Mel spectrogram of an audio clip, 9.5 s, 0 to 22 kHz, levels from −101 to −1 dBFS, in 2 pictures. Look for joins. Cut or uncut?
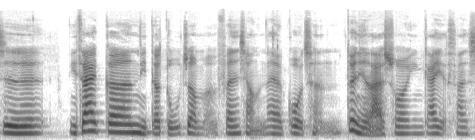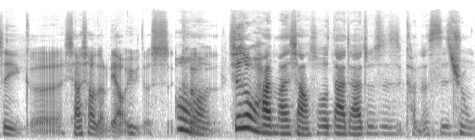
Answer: cut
